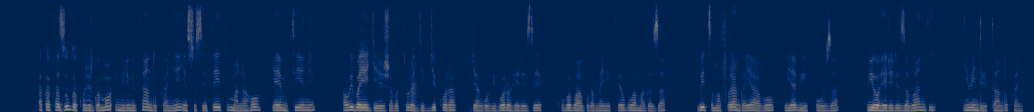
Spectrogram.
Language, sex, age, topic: Kinyarwanda, female, 25-35, finance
